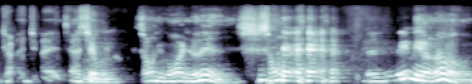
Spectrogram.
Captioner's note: laughing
